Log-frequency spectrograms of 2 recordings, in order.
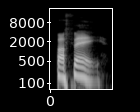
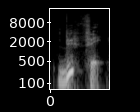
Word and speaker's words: buffet: go about pronouncing it in French we would say buffet buffet but in English or American it is generally pronounced Buffet right Buffet per Dengue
